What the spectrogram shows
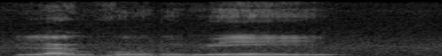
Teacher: लघु, धन, उर्मी, लघुर्मी। ऊ और ऊ ह्रस्व ऊ है और ह्रस्व ऊ है, दोनों मिलकर के दीर्घ ऊ हो गया।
